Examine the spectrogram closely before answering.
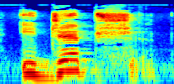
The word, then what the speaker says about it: Egyptian: Egyptian شن T-I-A-N هنا تنطق شن Egyptian.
